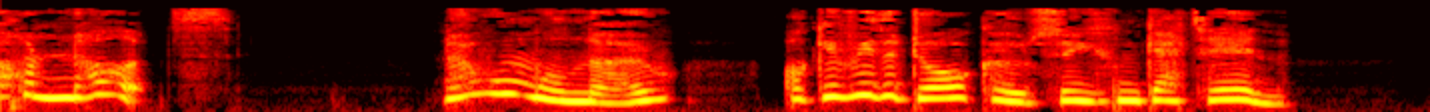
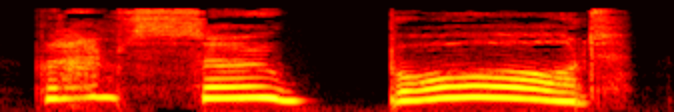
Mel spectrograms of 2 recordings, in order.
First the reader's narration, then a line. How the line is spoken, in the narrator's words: he sighs his frustration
